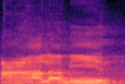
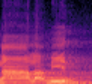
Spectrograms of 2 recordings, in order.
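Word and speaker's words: العالمين: halo ah ah padahal huruf A itu keluarnya dari tengah tenggorokan alamin bukan ngalamin bismillah bismillah Ini Mbak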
